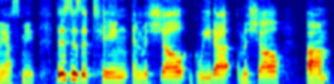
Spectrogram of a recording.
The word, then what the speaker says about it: tingue: This is a ting. T I N G U E. Ting. Uh this is a ting button. Uh pronounced t i n g, but it's ting.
